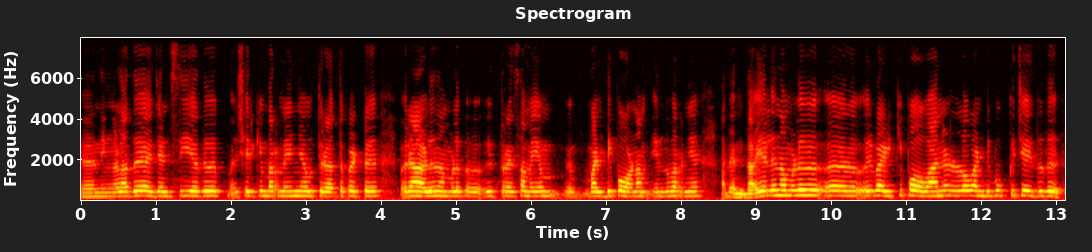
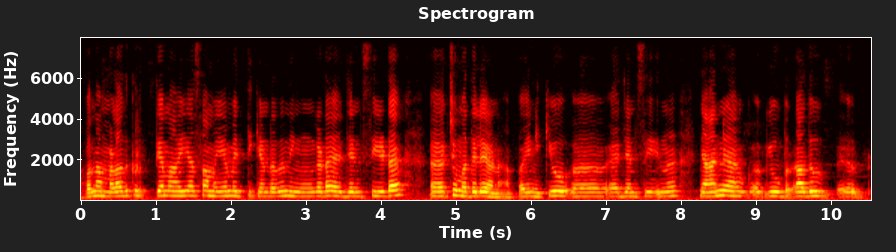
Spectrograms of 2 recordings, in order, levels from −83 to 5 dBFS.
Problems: none marked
